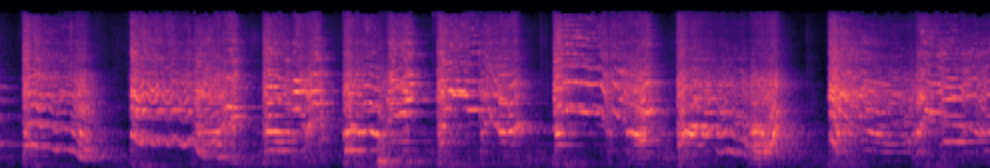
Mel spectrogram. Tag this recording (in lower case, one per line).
cello
music
musical instrument
bowed string instrument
